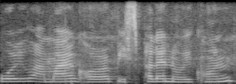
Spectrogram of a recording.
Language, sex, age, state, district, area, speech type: Assamese, female, 30-45, Assam, Jorhat, urban, spontaneous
